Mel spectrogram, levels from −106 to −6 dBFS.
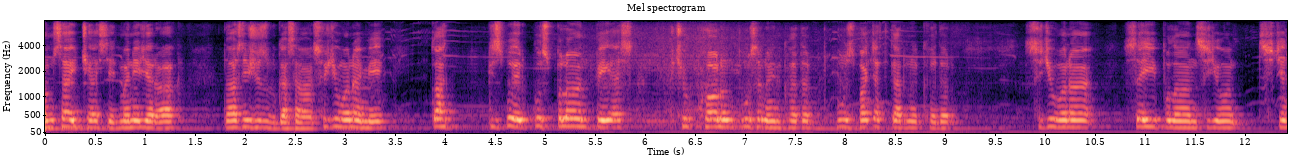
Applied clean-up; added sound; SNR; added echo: neural separator model SepFormer DNS4.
